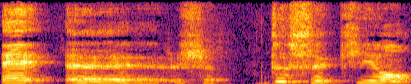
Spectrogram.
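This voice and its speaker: With audible room echo, a woman at a medium pitch uses very wide pitch swings and vocal fry. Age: 90s. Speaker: elderly witness recounting childhood memories. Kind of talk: testimony.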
